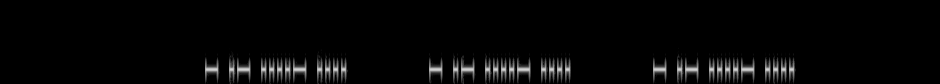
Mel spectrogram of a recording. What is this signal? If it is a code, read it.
Morse code, heard as a keyed tone, about 32 wpm, 700 Hz. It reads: TA4H TA4H TA4H
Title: DXCC-100 Call Signs - 4 Characters - Repeated 3x - 30wpm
